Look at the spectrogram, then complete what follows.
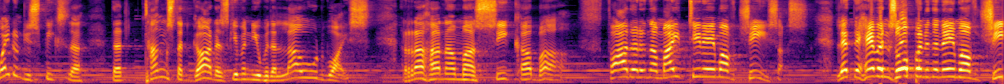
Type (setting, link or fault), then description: setting, large echoing room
